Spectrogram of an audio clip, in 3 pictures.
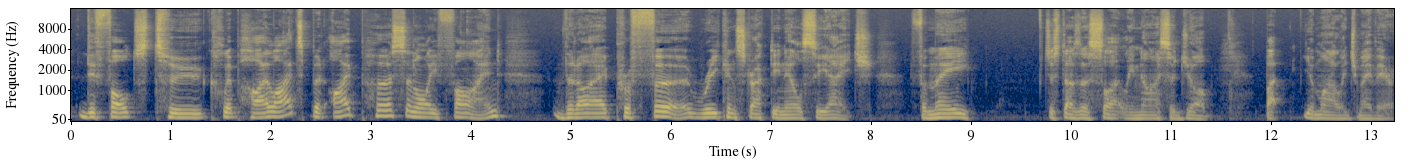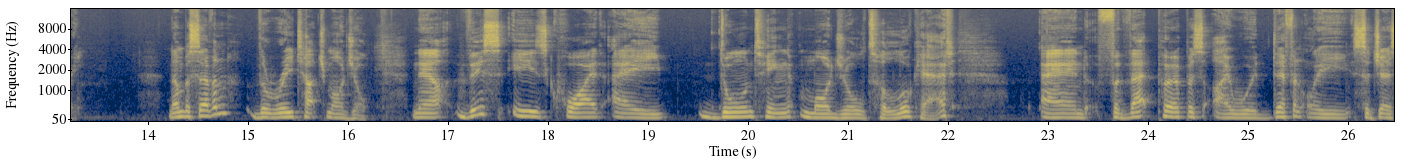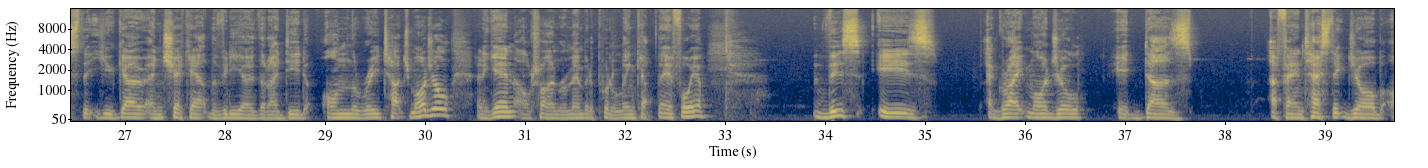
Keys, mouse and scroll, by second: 2.2 click, 4.0 click, 16.2 scroll down 1, 17.6-18.5 scroll down 1, 18.8 scroll down 1, 19.7 click, 23.0 click.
